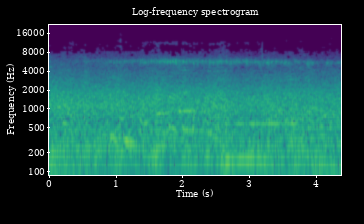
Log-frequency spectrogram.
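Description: Busy street ambience: steady traffic noise from the road, with scattered voices of passing pedestrians.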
